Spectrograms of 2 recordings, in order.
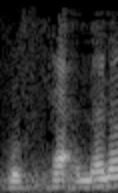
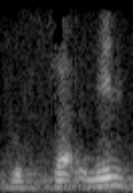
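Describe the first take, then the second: First: The mim is said with an 'a' vowel. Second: The mim is said with an 'i' vowel. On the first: The speaker calls it wrong. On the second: The speaker calls it right.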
